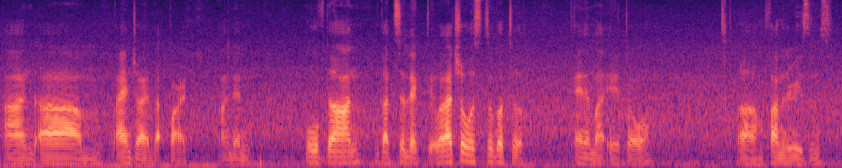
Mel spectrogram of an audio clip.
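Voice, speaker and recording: A Jamaican man who works as an air traffic controller speaks as an interview guest, his low-pitched voice moving at normal speed over a noisy background. His talk is casual and conversational, and he often restarts his sentences.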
